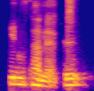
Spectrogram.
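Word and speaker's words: internet: এটা ইন্টারনেট ইন্টা আর উচ্চারণ হবে না আর হবে না ইন্টারনেট ইন্টারনেট ইন্টারনেট ইন্টারনেট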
